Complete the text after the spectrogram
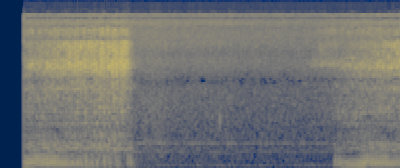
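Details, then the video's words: Olive, a female dog, snoring while asleep: a rough, low rattling breath lasting about a second, a quiet pause, then the next snore beginning near the end. "Olive snoring"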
